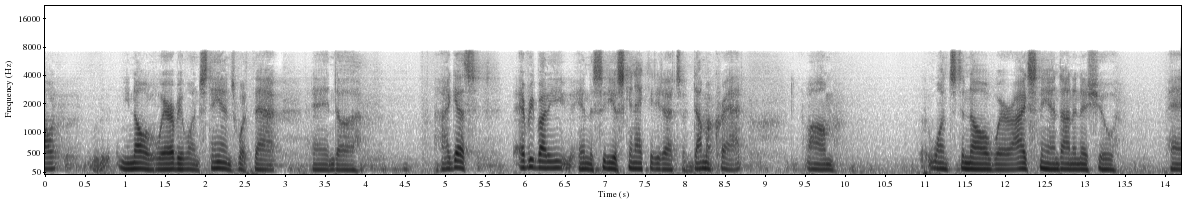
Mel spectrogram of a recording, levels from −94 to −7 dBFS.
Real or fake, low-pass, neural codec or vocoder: fake; 7.2 kHz; codec, 16 kHz, 0.5 kbps, X-Codec, WavLM features, trained on Multilingual LibriSpeech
